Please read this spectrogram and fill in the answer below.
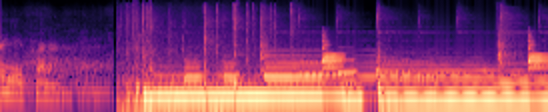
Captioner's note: typing sounds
